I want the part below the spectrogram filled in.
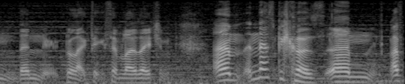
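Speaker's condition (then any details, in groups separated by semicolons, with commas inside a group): Cerebral palsy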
